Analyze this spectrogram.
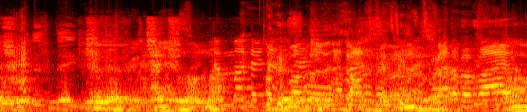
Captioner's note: giggles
